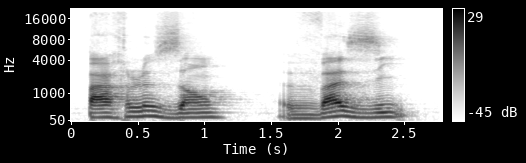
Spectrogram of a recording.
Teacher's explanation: Quand tu as le pronom EN ou le pronom Y, eh bien, tu remets la lettre S pour avoir une liaison mélodieuse.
